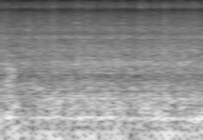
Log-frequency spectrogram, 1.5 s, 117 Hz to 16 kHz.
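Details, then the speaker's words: Mercury 50 two-stroke outboard (9M9XM00591C1) after a fuel filter change and airbox reseal. It formerly idled rough and died at low idle. It now gives a low, even idle with no stumbling or hunting, a huge difference: normal idle. "I mean, that's idling, dude. Ever. It don't sound like it's cluttering or anything, dude. Woo! Huge difference."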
